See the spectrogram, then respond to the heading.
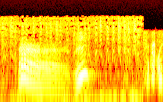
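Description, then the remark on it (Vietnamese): A Yao honey hunter searching for bees' nests in the Nyasa National Reserve, Mozambique, calls to summon a honeyguide bird: a loud, rolling trilled "brrr" held for under a second, then a short rising-and-falling grunt, followed by a few breathy sounds. “Và đó là tiếng động của một người thợ săn mật ong đang tìm những tổ ong ở khu bảo tồn quốc gia Nyasa ở Mozambique”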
